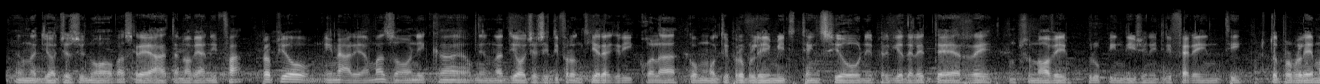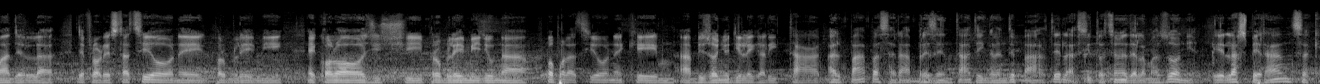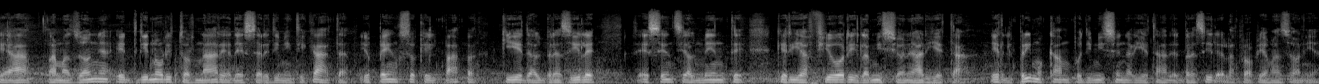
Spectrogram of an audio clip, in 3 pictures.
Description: E sulla situazione dell’Amazzonia ascoltiamo un altro vescovo salesiano, mons. Franco Dalla Valle, alla guida della diocesi di Juína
